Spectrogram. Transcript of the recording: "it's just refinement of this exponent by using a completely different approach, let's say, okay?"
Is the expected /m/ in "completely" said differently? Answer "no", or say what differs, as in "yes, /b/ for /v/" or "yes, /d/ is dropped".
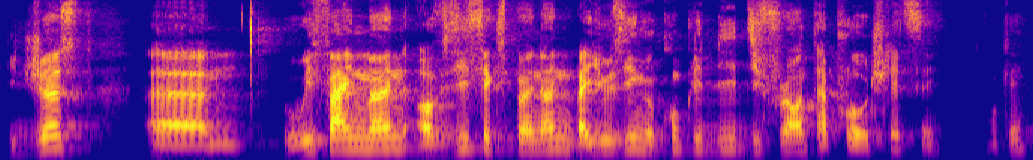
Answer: yes, /m/ is dropped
